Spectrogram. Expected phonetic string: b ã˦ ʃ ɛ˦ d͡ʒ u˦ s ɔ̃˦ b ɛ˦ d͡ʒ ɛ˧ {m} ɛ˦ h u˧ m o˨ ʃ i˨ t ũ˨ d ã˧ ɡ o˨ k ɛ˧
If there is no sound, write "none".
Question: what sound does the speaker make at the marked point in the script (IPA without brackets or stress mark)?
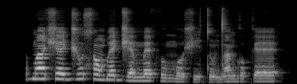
m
